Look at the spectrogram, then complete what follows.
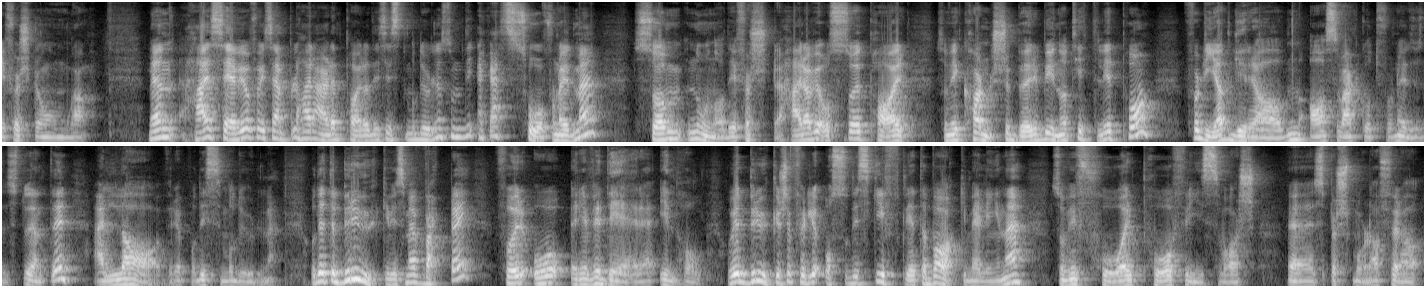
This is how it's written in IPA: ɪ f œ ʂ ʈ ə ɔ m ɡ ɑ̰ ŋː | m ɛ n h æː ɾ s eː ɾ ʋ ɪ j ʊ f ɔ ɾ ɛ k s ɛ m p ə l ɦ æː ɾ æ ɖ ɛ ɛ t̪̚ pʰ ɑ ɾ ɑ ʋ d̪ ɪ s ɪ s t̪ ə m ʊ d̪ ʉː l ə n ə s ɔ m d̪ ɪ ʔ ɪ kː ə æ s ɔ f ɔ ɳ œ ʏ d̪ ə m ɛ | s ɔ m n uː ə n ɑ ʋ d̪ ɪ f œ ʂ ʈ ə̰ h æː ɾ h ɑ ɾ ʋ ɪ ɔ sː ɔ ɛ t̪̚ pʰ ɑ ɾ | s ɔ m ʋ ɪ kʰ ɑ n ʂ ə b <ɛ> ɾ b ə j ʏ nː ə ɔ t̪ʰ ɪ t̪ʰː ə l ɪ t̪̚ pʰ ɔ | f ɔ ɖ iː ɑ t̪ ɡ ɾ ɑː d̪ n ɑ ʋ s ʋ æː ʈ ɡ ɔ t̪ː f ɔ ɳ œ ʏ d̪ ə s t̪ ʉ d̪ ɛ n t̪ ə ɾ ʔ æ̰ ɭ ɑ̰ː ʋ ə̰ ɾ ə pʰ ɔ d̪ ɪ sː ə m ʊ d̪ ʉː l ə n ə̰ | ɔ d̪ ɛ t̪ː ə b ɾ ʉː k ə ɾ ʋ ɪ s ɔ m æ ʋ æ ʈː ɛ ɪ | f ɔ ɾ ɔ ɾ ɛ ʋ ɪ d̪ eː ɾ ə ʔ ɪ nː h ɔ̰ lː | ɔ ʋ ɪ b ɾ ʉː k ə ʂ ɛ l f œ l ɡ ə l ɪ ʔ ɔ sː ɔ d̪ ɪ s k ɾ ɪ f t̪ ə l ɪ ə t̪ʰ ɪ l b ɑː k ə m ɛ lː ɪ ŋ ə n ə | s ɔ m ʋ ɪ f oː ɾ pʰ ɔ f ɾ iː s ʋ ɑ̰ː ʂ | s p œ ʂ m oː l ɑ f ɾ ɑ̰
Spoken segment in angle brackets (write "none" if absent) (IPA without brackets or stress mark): œ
